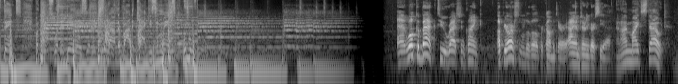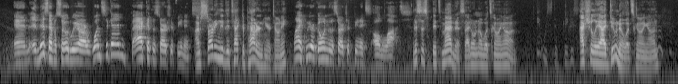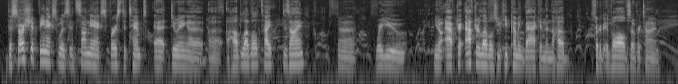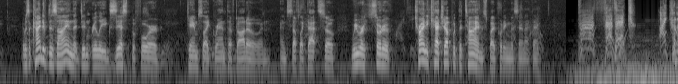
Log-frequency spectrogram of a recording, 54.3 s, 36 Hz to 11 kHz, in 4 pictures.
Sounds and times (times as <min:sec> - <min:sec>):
Speech: 0:07.9 - 0:51.6, 0:52.3 - 0:54.2.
